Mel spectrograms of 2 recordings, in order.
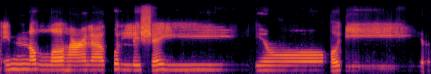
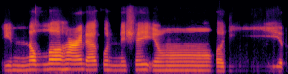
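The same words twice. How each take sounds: First: The vowel in 'syai' is held long. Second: The vowel in 'syai' is kept short. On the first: This follows another tradition of recitation. "dia dibaca panjang ya, empat atau enam harokat" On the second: This follows the speaker's own tradition of recitation. "Adapun kita tidak ya"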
